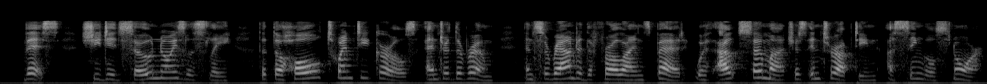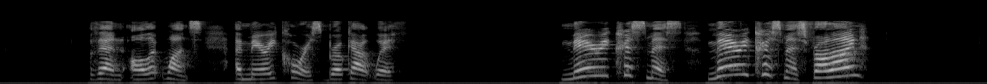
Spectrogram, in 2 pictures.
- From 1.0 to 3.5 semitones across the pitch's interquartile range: No, average, 4.8 semitones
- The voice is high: Yes, very high, 255 Hz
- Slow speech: Yes, slow, 125 wpm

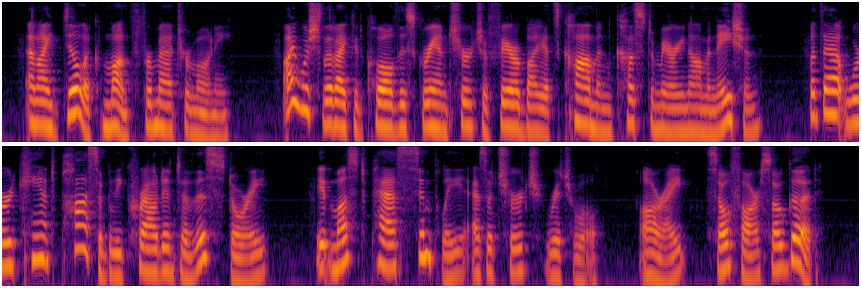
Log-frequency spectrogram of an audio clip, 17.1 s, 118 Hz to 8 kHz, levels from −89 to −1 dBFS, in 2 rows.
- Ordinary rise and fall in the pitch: Yes, average, 4.5 semitones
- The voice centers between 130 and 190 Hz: Yes, medium, 185 Hz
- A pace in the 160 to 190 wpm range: No, average, 150 wpm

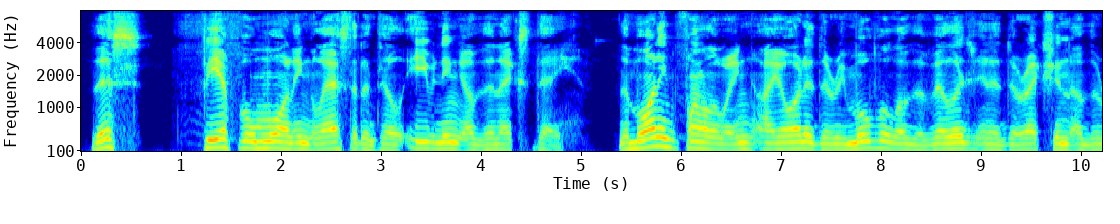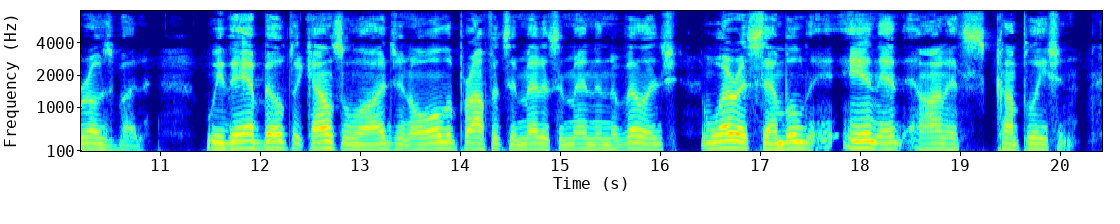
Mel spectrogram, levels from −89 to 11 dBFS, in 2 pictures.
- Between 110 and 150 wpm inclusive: Yes, average, 145 wpm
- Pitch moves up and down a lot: No, average, 2.7 semitones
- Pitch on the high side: No, low, 130 Hz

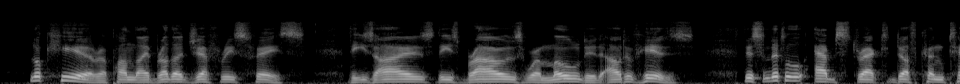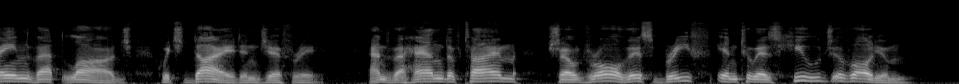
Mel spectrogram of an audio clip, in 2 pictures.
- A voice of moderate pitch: No, low, 115 Hz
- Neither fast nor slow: No, slow, 130 wpm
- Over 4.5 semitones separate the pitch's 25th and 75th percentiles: Yes, average, 5.2 semitones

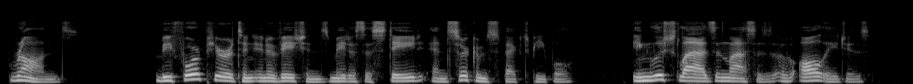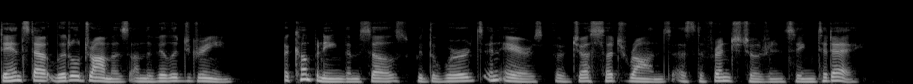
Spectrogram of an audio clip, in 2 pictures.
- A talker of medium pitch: Yes, medium, 145 Hz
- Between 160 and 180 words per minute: No, average, 145 wpm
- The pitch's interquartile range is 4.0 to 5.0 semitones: Yes, average, 4.3 semitones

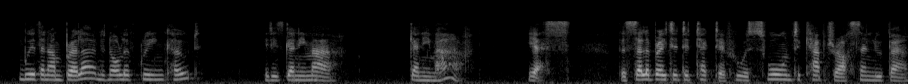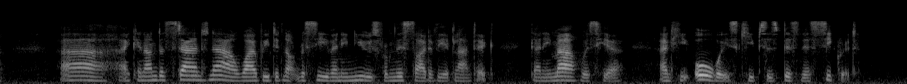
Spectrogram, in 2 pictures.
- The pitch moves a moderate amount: Yes, average, 3.6 semitones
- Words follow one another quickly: No, average, 170 wpm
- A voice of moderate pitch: No, high, 195 Hz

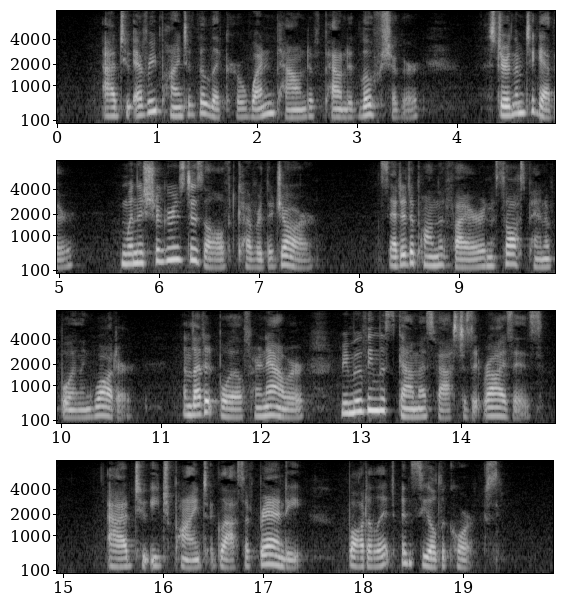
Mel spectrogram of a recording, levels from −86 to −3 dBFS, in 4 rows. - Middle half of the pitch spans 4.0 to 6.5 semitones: Yes, average, 4.6 semitones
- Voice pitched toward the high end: No, medium, 180 Hz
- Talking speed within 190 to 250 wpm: Yes, average, 195 wpm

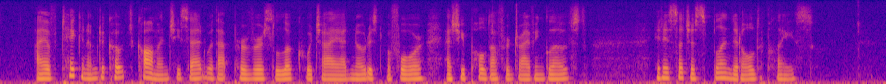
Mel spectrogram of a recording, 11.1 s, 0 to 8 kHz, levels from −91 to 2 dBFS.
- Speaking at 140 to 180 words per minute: Yes, average, 175 wpm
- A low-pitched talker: Yes, low, 130 Hz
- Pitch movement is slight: Yes, narrow, 1.8 semitones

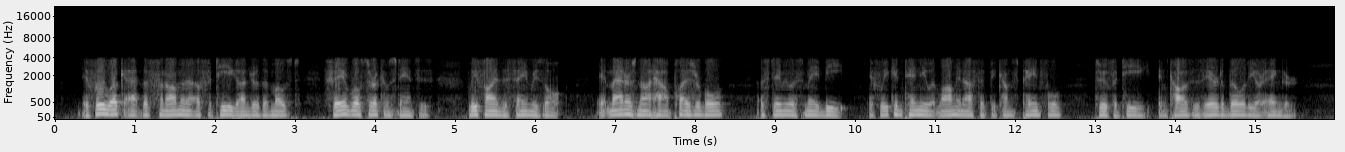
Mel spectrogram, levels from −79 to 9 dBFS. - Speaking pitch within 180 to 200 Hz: No, low, 105 Hz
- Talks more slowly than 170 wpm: Yes, average, 160 wpm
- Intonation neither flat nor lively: No, narrow, 1.7 semitones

